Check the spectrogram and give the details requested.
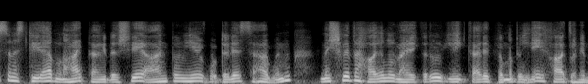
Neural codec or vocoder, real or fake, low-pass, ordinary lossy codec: codec, 16 kHz, 0.5 kbps, FreqCodec, larger model; fake; none; none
